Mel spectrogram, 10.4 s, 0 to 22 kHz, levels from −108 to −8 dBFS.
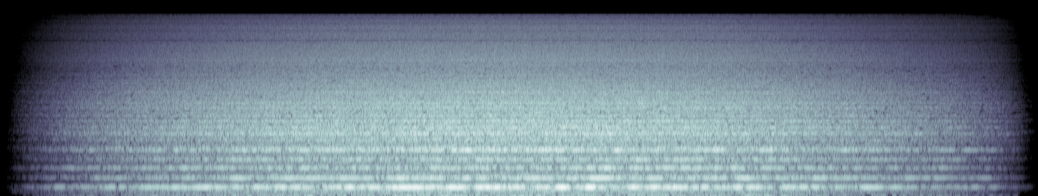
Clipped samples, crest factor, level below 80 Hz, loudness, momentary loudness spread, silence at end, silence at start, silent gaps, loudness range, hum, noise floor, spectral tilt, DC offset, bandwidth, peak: under 0.1%; 16 dB; -44 dBFS; -18 LUFS; 18 LU; 0.6 s; 0.8 s; none; 8 LU; none; -57 dBFS; -4.5 dB/octave; under 0.1%; 16 kHz; -4 dBFS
